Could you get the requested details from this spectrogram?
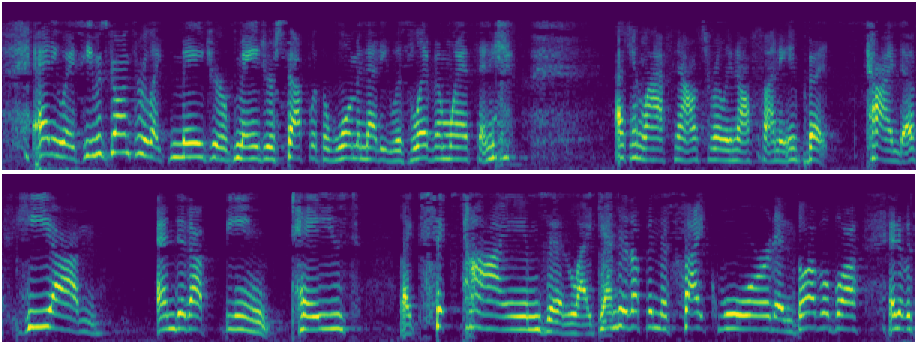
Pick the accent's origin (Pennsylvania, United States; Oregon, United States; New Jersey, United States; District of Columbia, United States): Pennsylvania, United States; Irwin; now in New Kent, United States; Like, I'm from Irwin, Greensburg, like, Jeanette area. Like, I left there to come and get high in New Kent.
